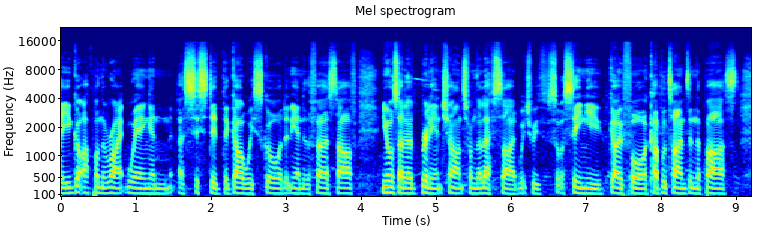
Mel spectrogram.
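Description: A man's voice: mid-range voice, fairly bright tone. A man interviewing a football player after a match, asking long, composed questions. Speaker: club media interviewer.

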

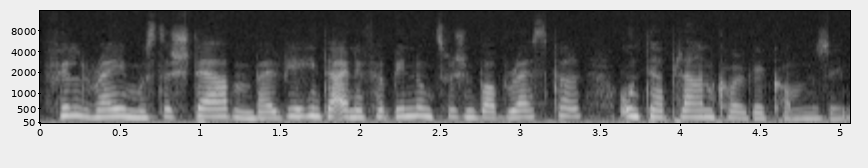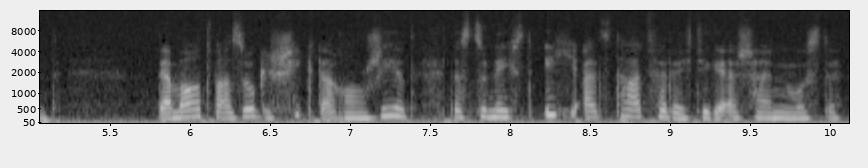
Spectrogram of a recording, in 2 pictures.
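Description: An actress playing a self-possessed musician bound for Mars in a science-fiction radio play, earnest and articulate. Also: female voice, mid-range voice, moderate pace, warm tone, natural voice. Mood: composed.

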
